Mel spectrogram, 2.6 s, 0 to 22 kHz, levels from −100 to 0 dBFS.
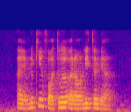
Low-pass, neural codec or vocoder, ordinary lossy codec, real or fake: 7.2 kHz; none; none; real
